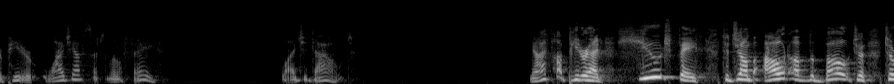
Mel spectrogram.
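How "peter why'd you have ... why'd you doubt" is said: much softer, hushed questioning; gentle question. Acted. Jesus to rescued Peter in the boat, gentle quiet question. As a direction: ask it softly, without scolding.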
